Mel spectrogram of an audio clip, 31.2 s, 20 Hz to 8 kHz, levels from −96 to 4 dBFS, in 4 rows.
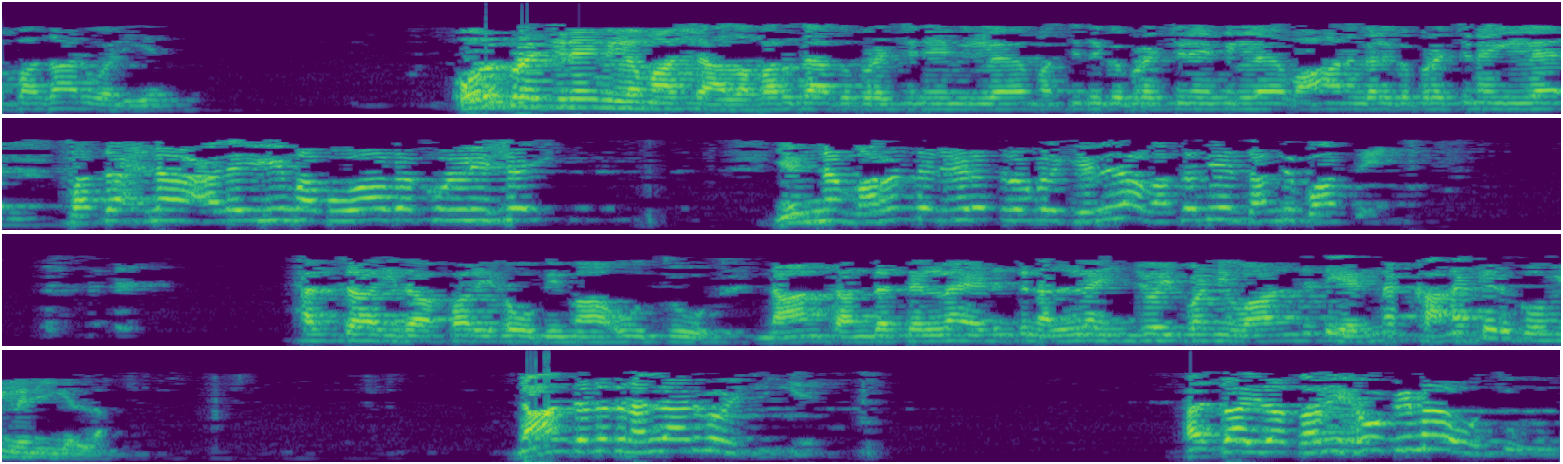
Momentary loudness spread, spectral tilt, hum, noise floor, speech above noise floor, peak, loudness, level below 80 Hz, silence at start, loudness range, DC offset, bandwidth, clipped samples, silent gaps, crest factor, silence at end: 14 LU; -5 dB/octave; none; -86 dBFS; 69 dB; 0 dBFS; -16 LUFS; -66 dBFS; 0 s; 6 LU; under 0.1%; 8 kHz; under 0.1%; none; 18 dB; 0 s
